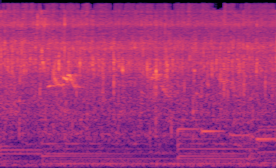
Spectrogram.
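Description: Onions sizzle quietly in hot oil while duck kosha is being cooked, a soft continuous crackle running the whole time beneath a faint tonal hum.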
